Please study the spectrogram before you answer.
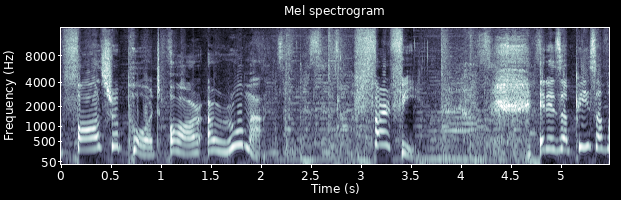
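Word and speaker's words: furphy: words this morning's word of the day is furfee furfee it's spelled f-u-r-p-h-y pronounced furfee it is a noun which means a false report or a rumor furffy it is a piece of australian slang which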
